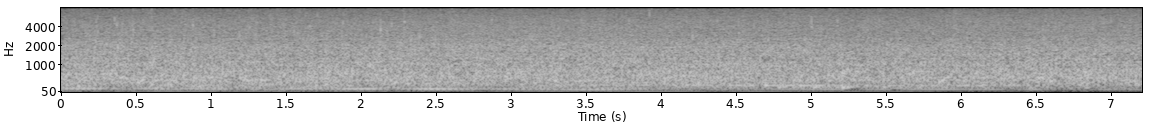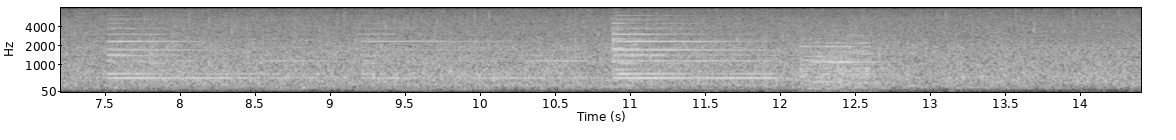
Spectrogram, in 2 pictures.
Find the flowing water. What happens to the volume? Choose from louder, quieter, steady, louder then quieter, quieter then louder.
steady.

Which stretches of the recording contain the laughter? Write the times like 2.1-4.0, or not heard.
not heard.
